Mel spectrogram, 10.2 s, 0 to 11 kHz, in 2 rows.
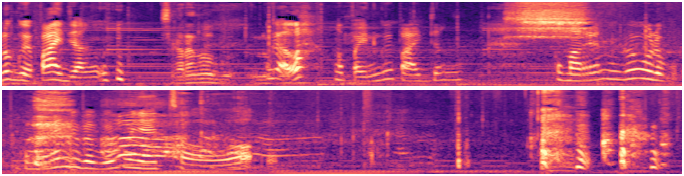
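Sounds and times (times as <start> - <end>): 
speech: 0.0 - 7.4
person coughing harshly: 9.1 - 10.1.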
